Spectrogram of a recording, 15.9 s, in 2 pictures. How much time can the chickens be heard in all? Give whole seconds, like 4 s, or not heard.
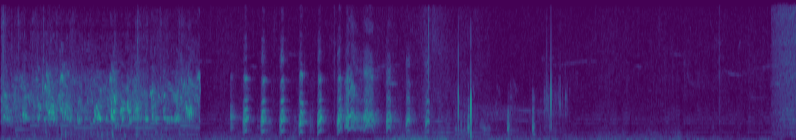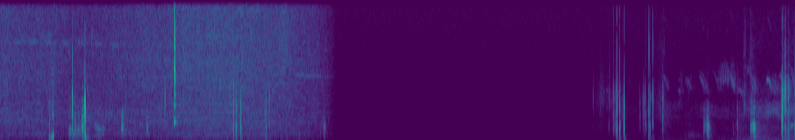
10 s.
